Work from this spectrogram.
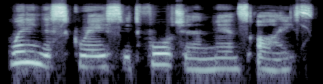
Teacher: In the word fortune, the stress is on the first syllable, so chen is unstressed.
